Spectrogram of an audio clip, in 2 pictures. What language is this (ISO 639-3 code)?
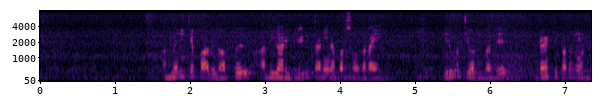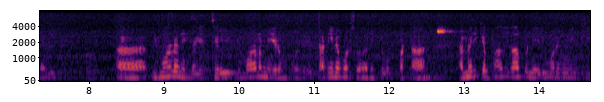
tam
